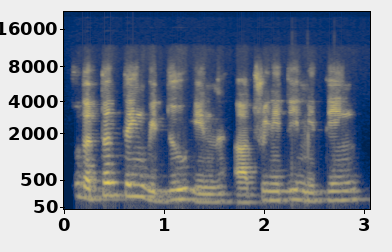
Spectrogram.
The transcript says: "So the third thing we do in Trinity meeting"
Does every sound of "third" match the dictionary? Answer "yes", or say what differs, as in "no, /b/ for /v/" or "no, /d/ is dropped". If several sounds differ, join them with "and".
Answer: no, /t/ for /θ/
